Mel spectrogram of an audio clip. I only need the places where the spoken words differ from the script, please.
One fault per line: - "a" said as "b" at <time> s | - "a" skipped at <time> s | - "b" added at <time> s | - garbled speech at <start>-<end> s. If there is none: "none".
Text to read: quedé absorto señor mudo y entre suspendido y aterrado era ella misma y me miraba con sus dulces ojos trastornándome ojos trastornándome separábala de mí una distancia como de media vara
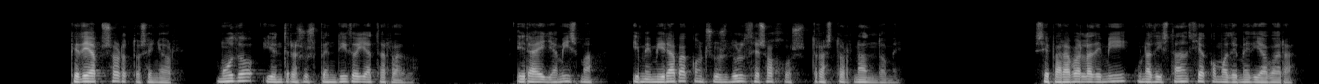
- "ojos trastornándome" skipped at 9.1 s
